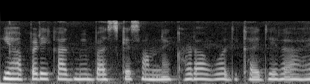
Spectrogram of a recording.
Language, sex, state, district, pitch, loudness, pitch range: Hindi, female, Tripura, Unakoti, 240 Hz, -16 LUFS, 235-245 Hz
